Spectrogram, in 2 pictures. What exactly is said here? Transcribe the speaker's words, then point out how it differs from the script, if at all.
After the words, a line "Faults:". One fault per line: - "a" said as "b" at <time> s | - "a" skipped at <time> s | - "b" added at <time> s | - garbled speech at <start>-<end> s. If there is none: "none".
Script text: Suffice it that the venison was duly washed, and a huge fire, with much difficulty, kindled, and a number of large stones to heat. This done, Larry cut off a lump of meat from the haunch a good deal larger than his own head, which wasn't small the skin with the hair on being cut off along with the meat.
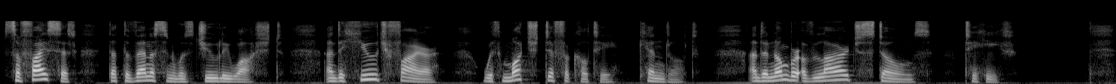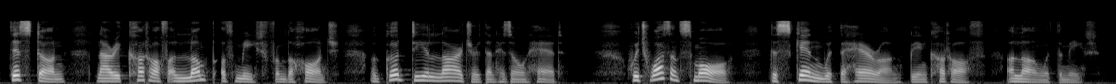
Suffice it that the venison was duly washed, and a huge fire, with much difficulty, kindled, and a number of large stones to heat. This done, Larry cut off a lump of meat from the haunch a good deal larger than his own head, which wasn't small the skin with the hair on being cut off along with the meat.
Faults:
none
